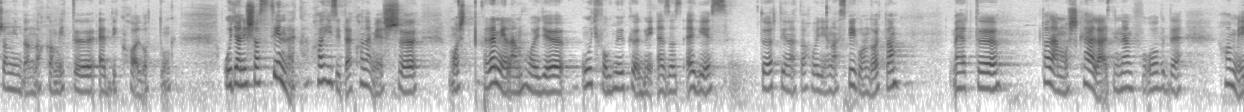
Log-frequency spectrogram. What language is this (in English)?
Hungarian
